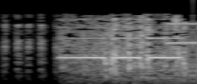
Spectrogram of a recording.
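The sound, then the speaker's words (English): A printer runs with four short clicking pulses, then a steady mechanical whirring buzz with a faint sustained tone. “Printer's out of paper.”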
